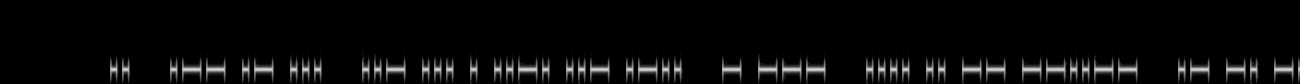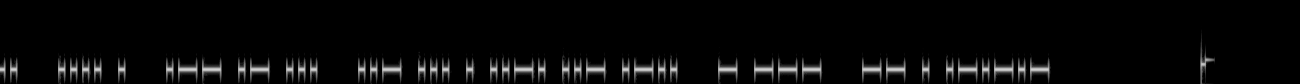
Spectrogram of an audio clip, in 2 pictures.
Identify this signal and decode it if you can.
Morse code, heard as a keyed tone, about 20 wpm, 700 Hz. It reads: I WAS USEFUL TO HIM, AND HE WAS USEFUL TO ME.
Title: Sentences from Top 1000 Words - Review Part 4 - 20wpm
